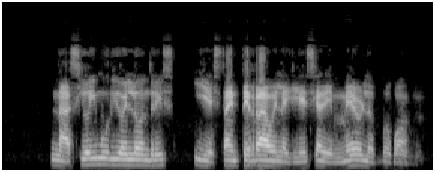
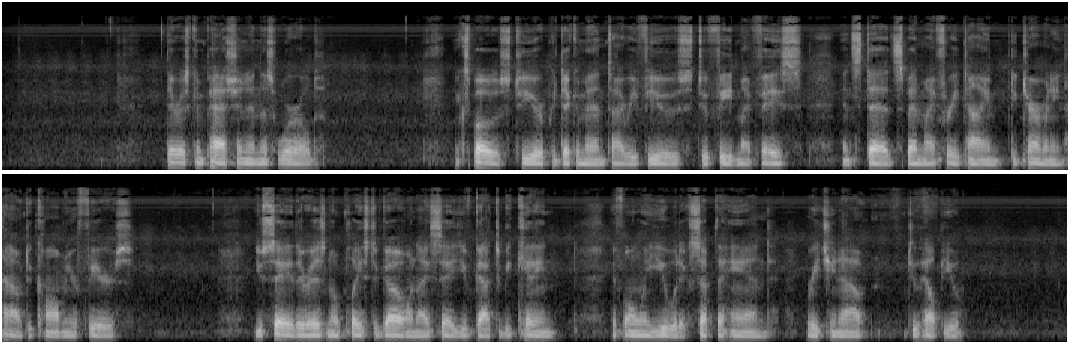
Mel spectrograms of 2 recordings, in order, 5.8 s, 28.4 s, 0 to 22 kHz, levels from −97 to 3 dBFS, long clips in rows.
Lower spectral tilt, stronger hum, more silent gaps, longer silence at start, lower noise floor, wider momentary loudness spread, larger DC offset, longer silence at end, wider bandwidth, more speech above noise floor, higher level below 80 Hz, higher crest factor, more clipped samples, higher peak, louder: second, -3 dB/octave vs -4.5 dB/octave; neither; neither; second, 0.65 s vs 1.55 s; first, -86 dBFS vs -62 dBFS; about the same, 16 LU vs 15 LU; neither; second, 0.35 s vs 1.4 s; second, 9.2 kHz vs 15.5 kHz; first, 63 dB vs 33 dB; second, -76 dBFS vs -68 dBFS; about the same, 20 dB vs 24 dB; neither; about the same, -4 dBFS vs -6 dBFS; first, -23 LUFS vs -29 LUFS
